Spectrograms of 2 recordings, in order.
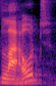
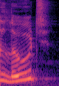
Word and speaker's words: loot: Even though I still feel like it should be pronounced loud. I know it's a loot, but everything in my German ass tells me that this should be pronounced loud and English is just weird again.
